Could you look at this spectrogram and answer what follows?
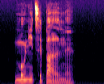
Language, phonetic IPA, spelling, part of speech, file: Polish, [ˌmũɲit͡sɨˈpalnɨ], municypalny, adjective, Pl-municypalny.ogg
